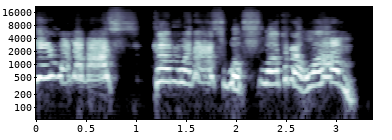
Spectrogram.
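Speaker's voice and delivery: very high mock-Scottish rallying cry; excited fake-Scot holler; Scottish accent. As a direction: whoop it up in a hammed-up Scottish burr. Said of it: "They're like".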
